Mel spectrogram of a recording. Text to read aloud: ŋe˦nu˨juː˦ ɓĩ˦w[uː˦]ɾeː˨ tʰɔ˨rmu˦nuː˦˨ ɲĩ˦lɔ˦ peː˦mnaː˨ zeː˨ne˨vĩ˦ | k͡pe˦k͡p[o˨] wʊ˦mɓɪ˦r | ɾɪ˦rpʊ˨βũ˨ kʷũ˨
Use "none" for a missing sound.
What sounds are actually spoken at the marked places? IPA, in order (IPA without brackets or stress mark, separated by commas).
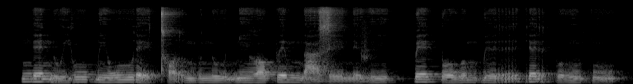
uː˦, o˨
